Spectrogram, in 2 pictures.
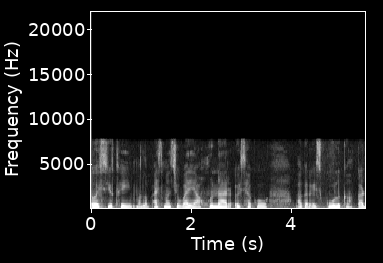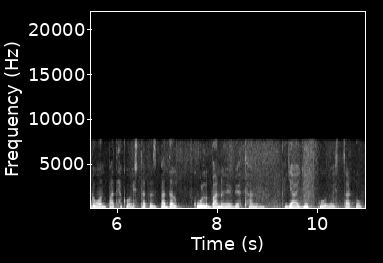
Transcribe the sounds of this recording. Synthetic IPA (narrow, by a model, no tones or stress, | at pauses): əsjut̪ʰɨimɐ̰t̪lɐbɐ̰smɐnzt͡ʃʰiʋɐɾjahunɐɾə̰sʲɐko | ɐ̰ɡɐɾə̰sʲkuːlkãːkɐɖonpɐt̪ʰekoʔə̰sʲt̪ɐt̪ɨzbɐd̪ɐl | kuːlbɐnɨʋɐt̪ʰɐnjaːjuskuːləsʲt͡sɐʈoː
